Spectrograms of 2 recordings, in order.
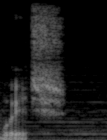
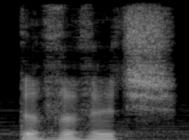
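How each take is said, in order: First: The word has one syllable, starting with w. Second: The word has two syllables, starting with v. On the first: "or you just pronounce it witch?" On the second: "I like pronouncing it as Vivitch"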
